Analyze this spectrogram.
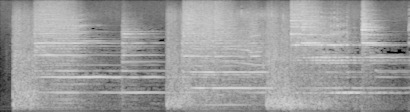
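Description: A large bell in a tower rings with several heavy strikes, each leaving a long, sustained metallic tone that overlaps the next and slowly fades.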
